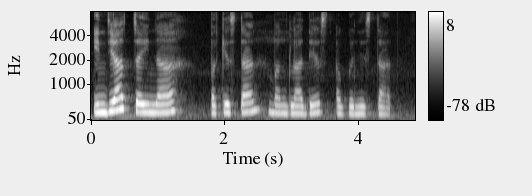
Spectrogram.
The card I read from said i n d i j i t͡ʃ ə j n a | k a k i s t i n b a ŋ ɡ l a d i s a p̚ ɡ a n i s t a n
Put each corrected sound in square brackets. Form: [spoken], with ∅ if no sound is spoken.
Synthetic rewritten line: i n d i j [a] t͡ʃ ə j n a | [p] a k i s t [a] n b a ŋ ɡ l a d [e] s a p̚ ɡ a n i s t a n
